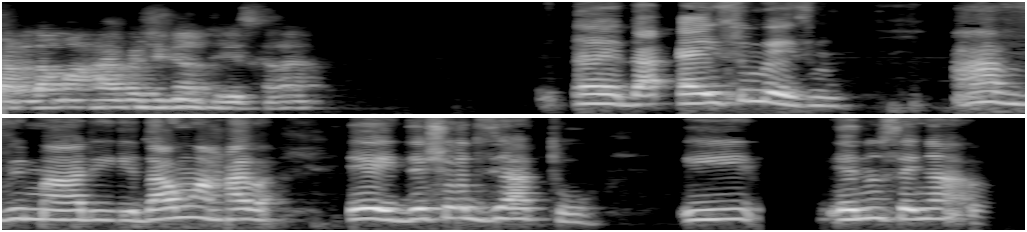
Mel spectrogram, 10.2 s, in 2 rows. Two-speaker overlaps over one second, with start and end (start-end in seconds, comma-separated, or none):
none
